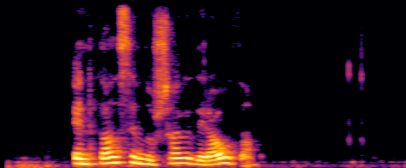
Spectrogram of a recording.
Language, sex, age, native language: Icelandic, male, 50-59, Icelandic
